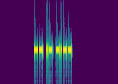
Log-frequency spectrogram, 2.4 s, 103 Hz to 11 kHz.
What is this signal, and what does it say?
Morse code, heard as a keyed tone, about 67 wpm, spaced as for 58 wpm, 700 Hz. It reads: MAY
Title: Speed-Racing Top 100 Words 50wpm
